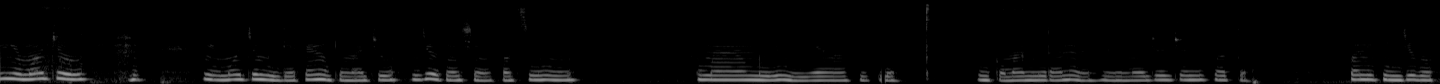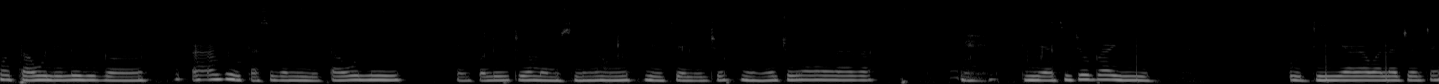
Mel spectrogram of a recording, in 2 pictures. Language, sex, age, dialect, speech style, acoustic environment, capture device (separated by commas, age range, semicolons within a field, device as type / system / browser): Yoruba, female, 25-34, Nigeria - Nigerian Standard, focused, nature, mobile / Linux / Chrome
